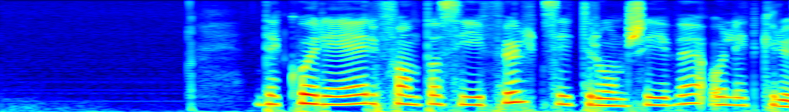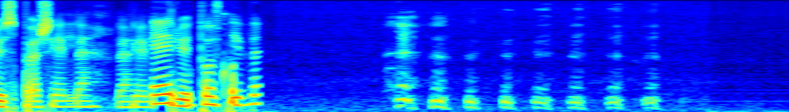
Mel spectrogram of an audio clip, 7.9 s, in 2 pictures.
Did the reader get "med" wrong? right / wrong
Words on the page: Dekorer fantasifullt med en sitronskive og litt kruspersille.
wrong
